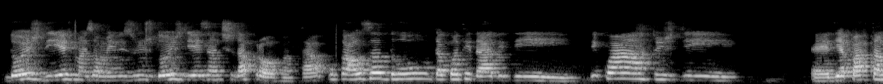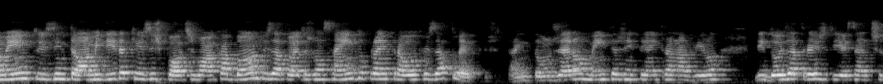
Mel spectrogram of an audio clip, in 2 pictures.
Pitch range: 195-245 Hz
